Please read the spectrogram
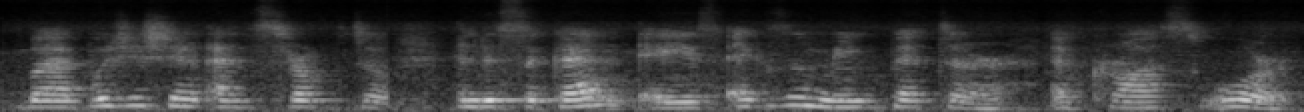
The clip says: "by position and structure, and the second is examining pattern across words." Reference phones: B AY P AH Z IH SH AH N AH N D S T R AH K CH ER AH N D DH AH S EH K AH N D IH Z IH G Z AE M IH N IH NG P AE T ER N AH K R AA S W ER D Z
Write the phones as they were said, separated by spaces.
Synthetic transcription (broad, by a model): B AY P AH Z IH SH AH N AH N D S T R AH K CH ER AH N D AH S EH K AH N D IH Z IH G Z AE M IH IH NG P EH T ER AH K R AA S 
